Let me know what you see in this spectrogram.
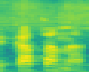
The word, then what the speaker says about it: katana: Falando nisso, a pronúncia correta é katana. Tem um, a, a última pronúncia é tão forte, para aqueles que não falam corretamente.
